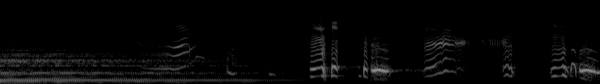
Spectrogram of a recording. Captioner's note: baby laughing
